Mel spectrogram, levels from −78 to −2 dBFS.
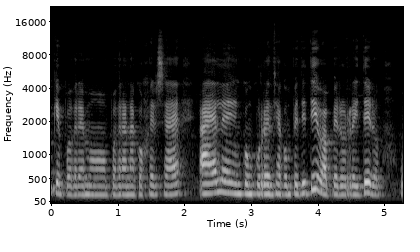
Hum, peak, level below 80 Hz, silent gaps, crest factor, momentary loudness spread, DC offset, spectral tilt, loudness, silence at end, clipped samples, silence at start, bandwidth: none; -10 dBFS; -84 dBFS; none; 20 dB; 8 LU; under 0.1%; -5.5 dB/octave; -28 LUFS; 0 s; under 0.1%; 0 s; 14 kHz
